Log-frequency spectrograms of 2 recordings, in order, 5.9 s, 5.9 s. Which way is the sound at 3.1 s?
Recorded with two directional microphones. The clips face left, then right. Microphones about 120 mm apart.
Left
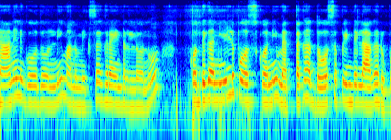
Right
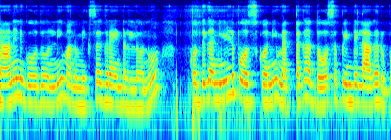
25° right (ahead or behind).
